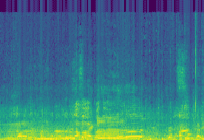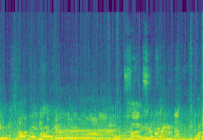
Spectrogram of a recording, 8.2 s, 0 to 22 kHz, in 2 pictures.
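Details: Several Sahiwal cattle, including young animals around ten months old, call over one another at a crowded Barishal market on 21 July 2025: repeated overlapping moos, some wavering, under constant talk and a vehicle.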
